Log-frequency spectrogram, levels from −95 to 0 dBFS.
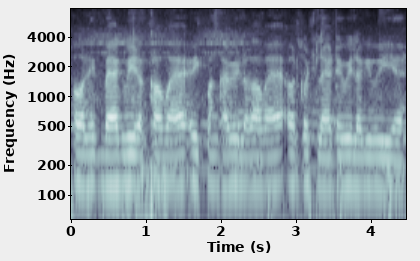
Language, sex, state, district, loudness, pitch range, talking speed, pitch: Hindi, male, Haryana, Rohtak, -18 LUFS, 120-130 Hz, 255 wpm, 125 Hz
